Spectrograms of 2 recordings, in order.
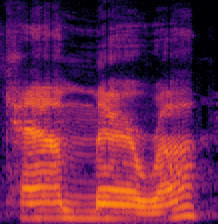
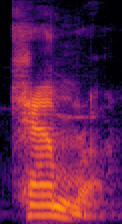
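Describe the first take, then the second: First: The middle vowel is fully pronounced. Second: The middle vowel is reduced into the m.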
